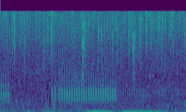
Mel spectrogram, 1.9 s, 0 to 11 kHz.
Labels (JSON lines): {"label": "biophony, croak", "recorder": "SoundTrap 500"}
